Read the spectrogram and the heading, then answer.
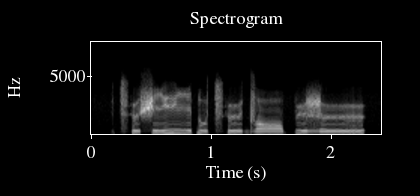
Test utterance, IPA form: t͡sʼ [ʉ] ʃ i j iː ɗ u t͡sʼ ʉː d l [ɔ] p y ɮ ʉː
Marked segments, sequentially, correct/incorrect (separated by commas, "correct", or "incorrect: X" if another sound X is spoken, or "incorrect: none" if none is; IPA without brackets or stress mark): correct, incorrect: ɔː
